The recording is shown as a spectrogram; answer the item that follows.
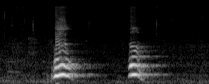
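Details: Two short, hoarse barks from a pet greyhound, a breed noted for not barking, spaced under a second apart, each with a slightly rising then falling tone over faint low room noise.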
